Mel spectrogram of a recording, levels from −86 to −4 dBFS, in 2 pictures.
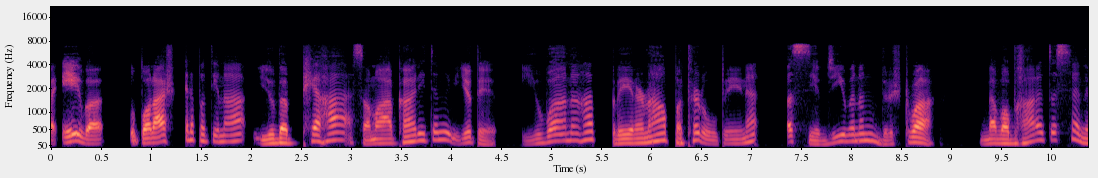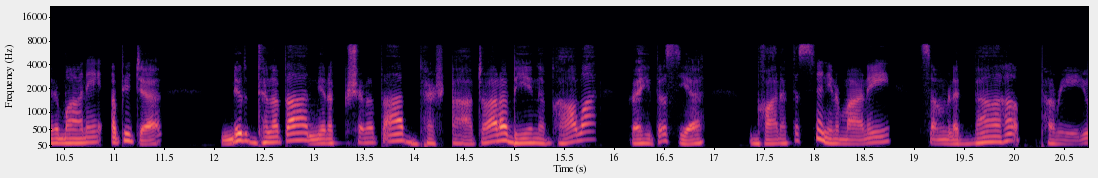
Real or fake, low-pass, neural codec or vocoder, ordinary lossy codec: fake; 7.2 kHz; codec, 16 kHz, 0.5 kbps, X-Codec, HuBERT features, trained on balanced general audio; AAC, 64 kbps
